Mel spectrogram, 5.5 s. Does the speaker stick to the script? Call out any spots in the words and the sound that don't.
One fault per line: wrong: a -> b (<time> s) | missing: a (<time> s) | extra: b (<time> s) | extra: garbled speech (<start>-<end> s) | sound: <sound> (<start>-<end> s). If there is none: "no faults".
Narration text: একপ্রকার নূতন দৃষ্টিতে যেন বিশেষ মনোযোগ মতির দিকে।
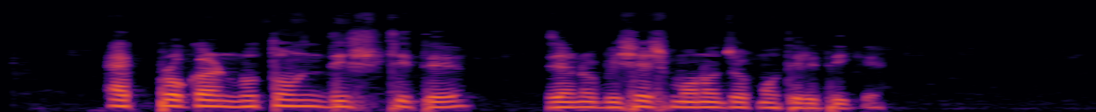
no faults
